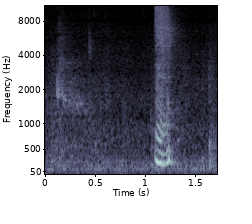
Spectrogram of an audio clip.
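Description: A single short, sputtering fart noise, likely blown with the mouth, bursts out fairly loud in the middle of an otherwise quiet moment.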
